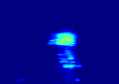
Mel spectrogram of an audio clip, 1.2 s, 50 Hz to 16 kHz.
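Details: Owl eating a gopher on a porch at 11:15 PM, 21 September 2011. One single drawn-out rough hiss, rising in strength then fading, in near silence.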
